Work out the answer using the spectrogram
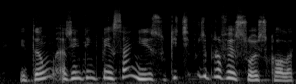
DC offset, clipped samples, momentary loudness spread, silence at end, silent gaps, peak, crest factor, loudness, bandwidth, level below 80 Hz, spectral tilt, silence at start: under 0.1%; under 0.1%; 6 LU; 0 s; none; -16 dBFS; 16 dB; -32 LUFS; 16 kHz; -62 dBFS; -4.5 dB/octave; 0.2 s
